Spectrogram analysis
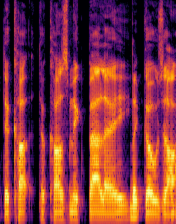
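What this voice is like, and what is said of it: Spock character impression. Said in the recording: “That was my Spock impression. ... That was beautiful Spock impression.”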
